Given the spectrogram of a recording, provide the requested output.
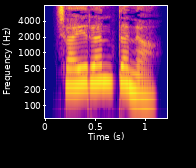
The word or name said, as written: ಚೈರಂತನ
